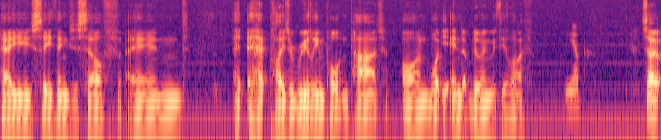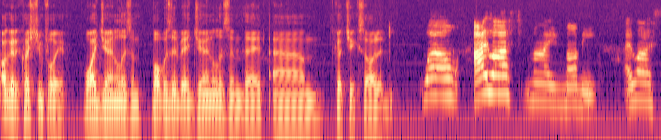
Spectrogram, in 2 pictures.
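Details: Adult male speakers in conversation; no disorder.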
